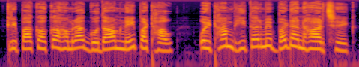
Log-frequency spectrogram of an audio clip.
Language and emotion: Maithili, fearful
